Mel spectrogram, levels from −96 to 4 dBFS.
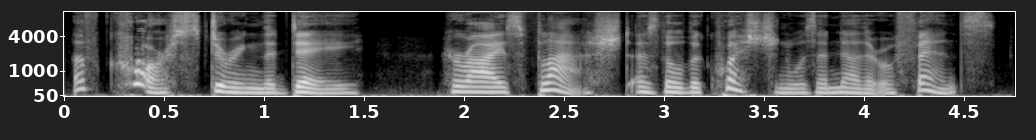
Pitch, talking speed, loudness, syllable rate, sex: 190 Hz, 190 wpm, -19 LUFS, 5.6 syllables/s, female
